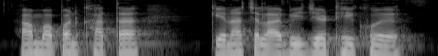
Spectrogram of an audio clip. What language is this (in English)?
Maithili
